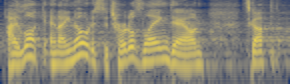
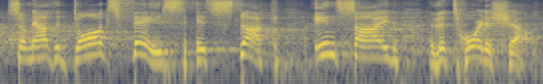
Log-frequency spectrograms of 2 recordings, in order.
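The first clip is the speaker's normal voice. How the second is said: usual speaking voice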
